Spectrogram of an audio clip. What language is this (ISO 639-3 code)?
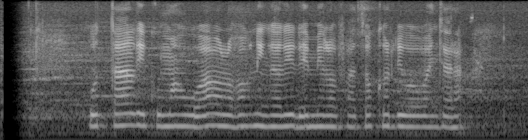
sun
